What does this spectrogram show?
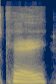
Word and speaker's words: Cay: at look for walkers k dot ca and k is spelt c a y and uh you can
